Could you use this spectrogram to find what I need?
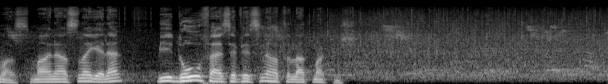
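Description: Water trickles gently in a fountain.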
